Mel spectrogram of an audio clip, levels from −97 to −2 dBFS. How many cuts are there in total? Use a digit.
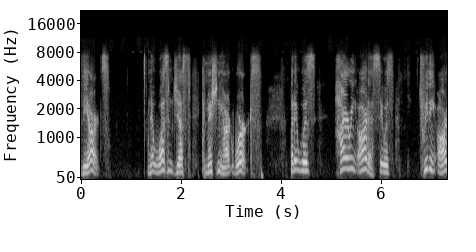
0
